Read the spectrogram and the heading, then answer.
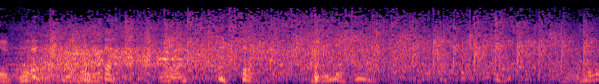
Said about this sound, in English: They're female hands clapping, aren't they?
